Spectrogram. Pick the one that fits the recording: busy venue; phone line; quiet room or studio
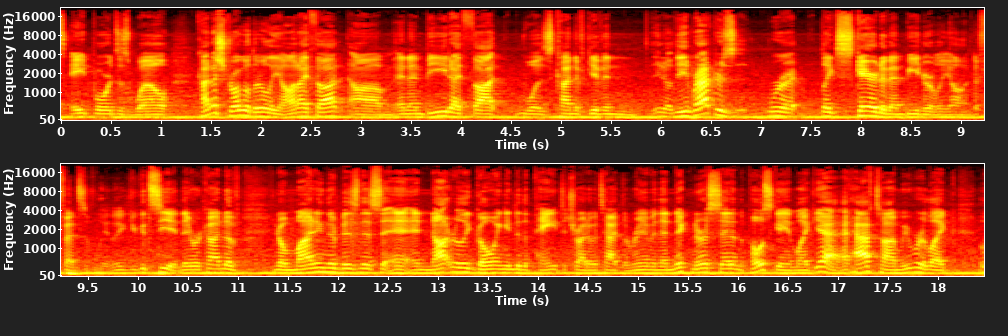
busy venue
